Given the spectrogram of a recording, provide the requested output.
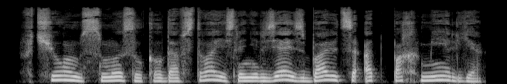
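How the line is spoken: Weary hiss. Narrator (Russian): прошипела, хотя на раздражение не было сил

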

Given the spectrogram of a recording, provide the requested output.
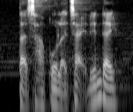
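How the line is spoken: Frightened. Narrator (Vietnamese): Diệp Thiếu Dương lập tức sợ hãi

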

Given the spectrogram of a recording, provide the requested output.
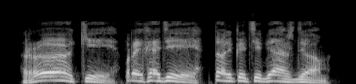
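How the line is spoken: Growled. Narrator (Russian): прорычал он

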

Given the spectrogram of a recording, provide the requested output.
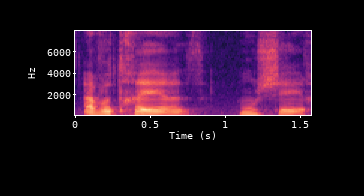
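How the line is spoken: Cold. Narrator (French): dit-elle froidement

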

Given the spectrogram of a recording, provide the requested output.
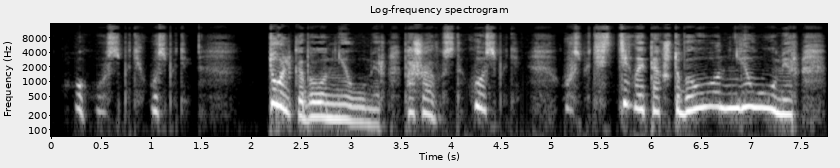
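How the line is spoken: Sobbing whisper. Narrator (Russian): всхлипывая, шептала Элизабет

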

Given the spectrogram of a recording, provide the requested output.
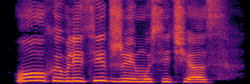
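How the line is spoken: Tragic sigh. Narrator (Russian): трагично вздохнула Мурена

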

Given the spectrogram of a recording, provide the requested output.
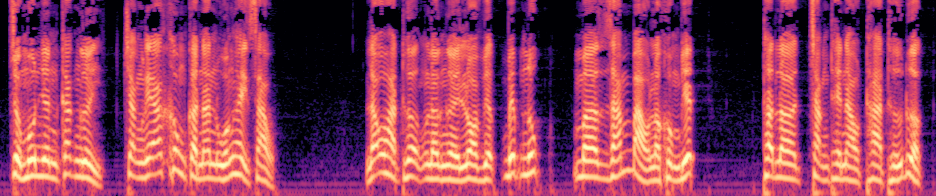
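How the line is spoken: Shouting. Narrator (Vietnamese): Đinh Tiểu Nam quát lên

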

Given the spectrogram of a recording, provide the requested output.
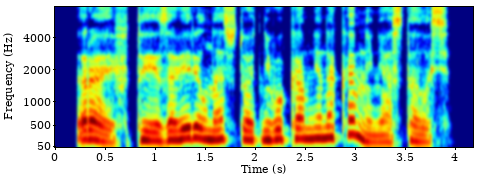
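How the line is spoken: With a snort. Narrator (Russian): Лей хмыкнул

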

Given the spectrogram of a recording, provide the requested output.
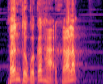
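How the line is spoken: Cold. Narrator (Vietnamese): Trạm tình nữ lạnh lùng nói

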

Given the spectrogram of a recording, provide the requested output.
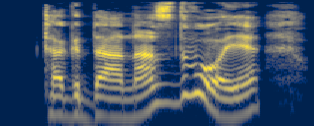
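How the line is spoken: Laughing. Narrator (Russian): засмеялся

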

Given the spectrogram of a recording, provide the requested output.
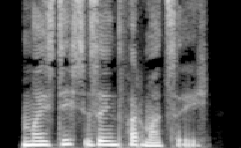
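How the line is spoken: Low voice. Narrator (Russian): вполголоса сказала я

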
